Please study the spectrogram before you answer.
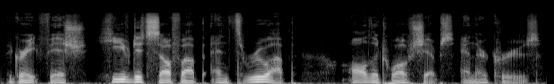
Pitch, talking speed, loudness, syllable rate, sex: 90 Hz, 175 wpm, -20 LUFS, 4.0 syllables/s, male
